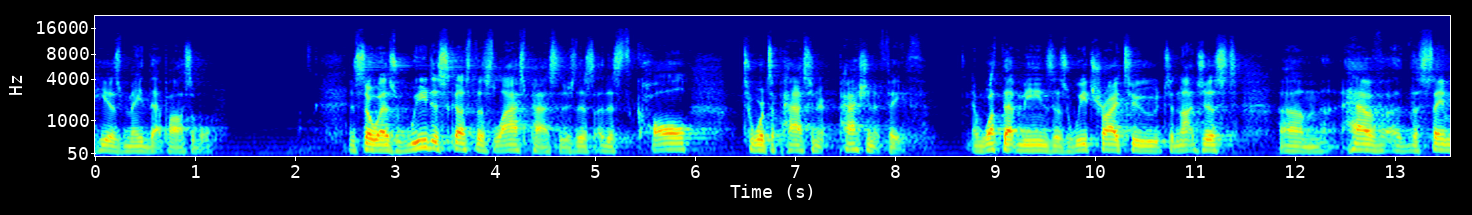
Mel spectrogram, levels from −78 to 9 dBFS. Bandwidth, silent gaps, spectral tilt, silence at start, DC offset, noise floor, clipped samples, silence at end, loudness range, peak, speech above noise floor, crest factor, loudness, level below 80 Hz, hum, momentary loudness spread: 15.5 kHz; none; -4.5 dB/octave; 0 s; under 0.1%; -64 dBFS; under 0.1%; 0 s; 3 LU; -2 dBFS; 42 dB; 20 dB; -22 LUFS; -62 dBFS; none; 14 LU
